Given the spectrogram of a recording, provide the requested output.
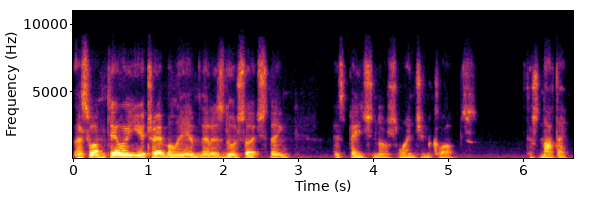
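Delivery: ordinary talk, nothing marked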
